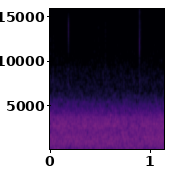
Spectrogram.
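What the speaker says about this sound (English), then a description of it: "that is the sound of water down below" Creek water rushes far down below a very steep descent in Loyalsock State Forest, Pennsylvania, a steady soft hiss of distant flowing water with no other sounds.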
